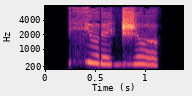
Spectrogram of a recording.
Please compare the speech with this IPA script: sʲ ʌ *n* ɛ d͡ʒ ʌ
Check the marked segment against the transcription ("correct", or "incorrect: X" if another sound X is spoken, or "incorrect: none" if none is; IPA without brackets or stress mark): incorrect: ɾ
